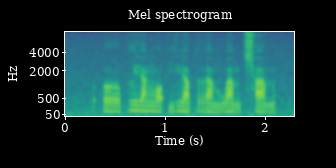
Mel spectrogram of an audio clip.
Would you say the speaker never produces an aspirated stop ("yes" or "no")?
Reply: no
